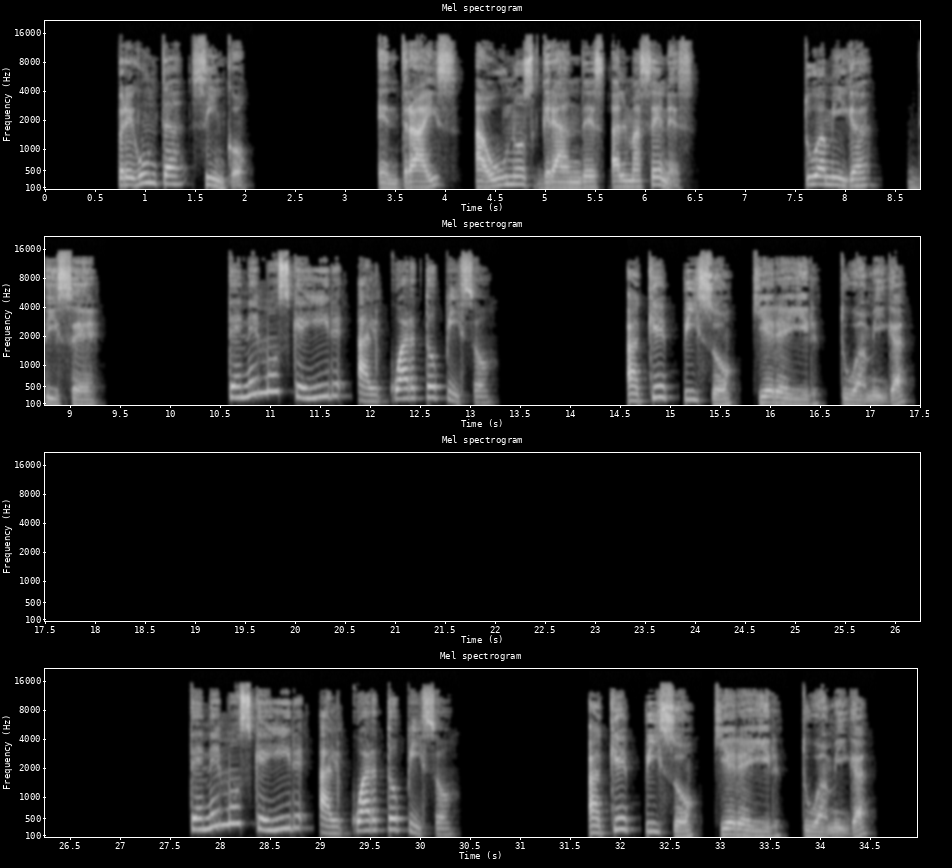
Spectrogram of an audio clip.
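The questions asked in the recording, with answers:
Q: ¿A qué piso quiere ir tu amiga?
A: al cuarto piso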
